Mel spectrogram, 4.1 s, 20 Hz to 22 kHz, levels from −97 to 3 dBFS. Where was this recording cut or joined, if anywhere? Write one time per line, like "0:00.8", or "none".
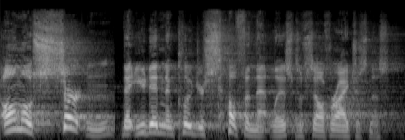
0:01.1
0:02.9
